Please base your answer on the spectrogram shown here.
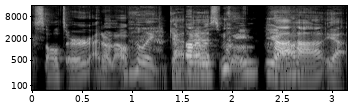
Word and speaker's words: Salter: Annie how do you say your last name Salter yeah and we met each other in Utah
